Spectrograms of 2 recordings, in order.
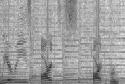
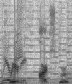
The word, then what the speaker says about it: Weary Arts Group: Am I saying it right, Calvin? Weary's Art Group. Or Weary Arts Group. Arts Group. Okay. Arts Group, right.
